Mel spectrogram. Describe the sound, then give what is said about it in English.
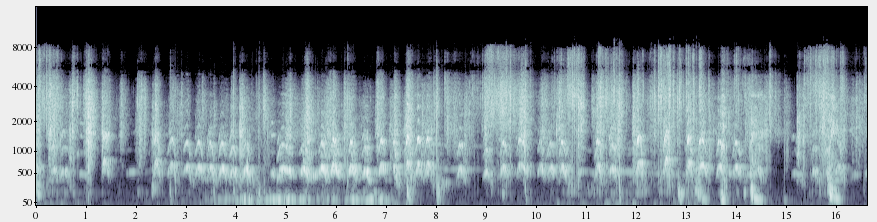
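A pack of dogs trailing people in pursuit barks and yelps nonstop in overlapping, excited bursts, loud, with a low rumble underneath for a few seconds partway through. “Horses, chickens, and now dogs.”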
